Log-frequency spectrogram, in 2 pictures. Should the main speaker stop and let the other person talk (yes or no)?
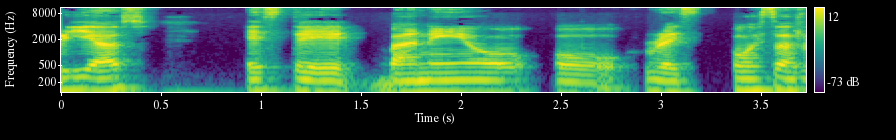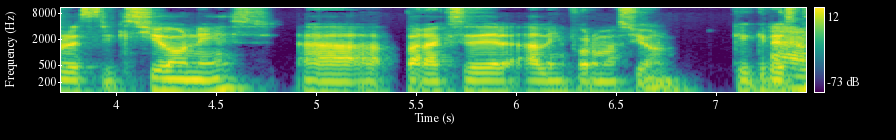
yes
